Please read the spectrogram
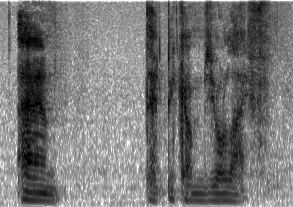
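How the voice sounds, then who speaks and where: A man's voice comes through somewhat breathy. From South Africa, Cape Town (Bonteheuwel). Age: 60s. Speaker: ex army lieutenant, military contractor. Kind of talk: interview.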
